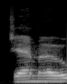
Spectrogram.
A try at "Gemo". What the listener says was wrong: I think the G is silent. I think it's just emo.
